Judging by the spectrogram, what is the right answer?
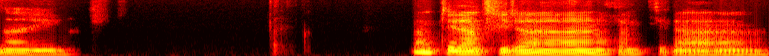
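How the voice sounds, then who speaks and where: A man speaks fairly slowly with a slight Sydney accent. His tone is dark and mellow, at a fairly low pitch. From Sydney, Australia. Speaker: comics chat show co-host, cartoonist. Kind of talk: casual chat.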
